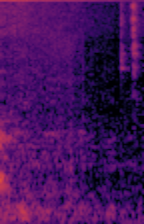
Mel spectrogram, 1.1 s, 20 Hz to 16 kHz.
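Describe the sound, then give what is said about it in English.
Two quick, crisp computer mouse clicks land close together near the end, light and faint against a quiet background with no voices, clicking on the specs of the LG model 32GN600-B. “Click on specs. Clicking on specs.”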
